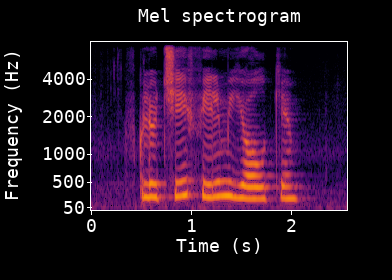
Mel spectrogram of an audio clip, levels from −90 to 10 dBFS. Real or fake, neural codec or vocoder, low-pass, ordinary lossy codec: real; none; 7.2 kHz; none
